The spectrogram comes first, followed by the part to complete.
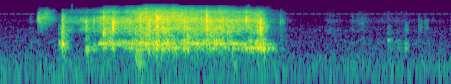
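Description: Paper rustling for about a second, as a sketchbook page is handled during pen drawing.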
